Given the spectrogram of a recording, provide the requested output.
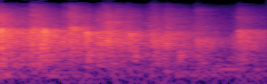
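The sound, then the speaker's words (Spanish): An audience at a Spanish-language sermon bursts into sustained applause in praise of God, a dense wash of many hands clapping at once that stays loud and steady before gradually thinning out, with no voices audible. “Dele fuerte el aplauso al bendito alabe su nombre si usted está entendiendo esta palabra de parte del Señor.”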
